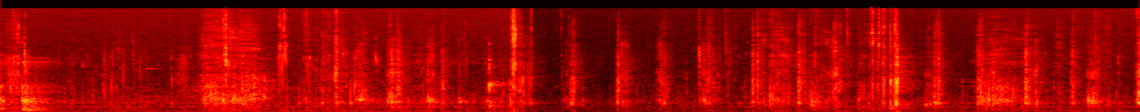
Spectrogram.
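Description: Chopsticks click against bowls and plates.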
